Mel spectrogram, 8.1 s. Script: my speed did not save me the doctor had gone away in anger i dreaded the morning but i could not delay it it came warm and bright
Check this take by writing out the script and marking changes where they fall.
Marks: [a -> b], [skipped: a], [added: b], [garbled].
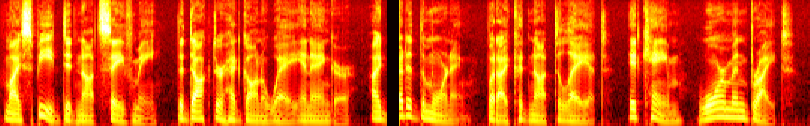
my speed did not save me the doctor had gone away in anger i dreaded the morning but i could not delay it it came warm and bright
